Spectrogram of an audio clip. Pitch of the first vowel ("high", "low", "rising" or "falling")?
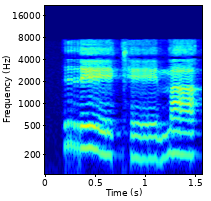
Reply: falling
